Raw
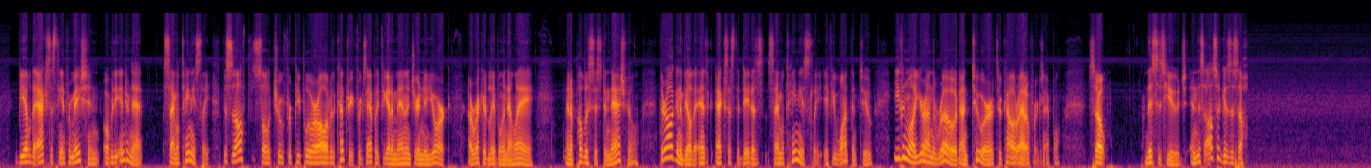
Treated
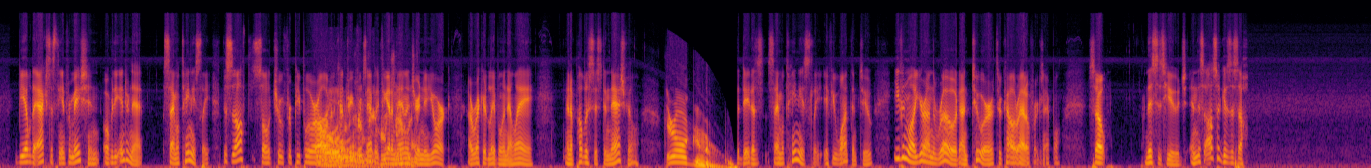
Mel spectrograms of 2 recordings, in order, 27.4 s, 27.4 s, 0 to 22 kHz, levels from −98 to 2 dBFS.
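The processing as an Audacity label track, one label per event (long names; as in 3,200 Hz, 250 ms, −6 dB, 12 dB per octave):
6.210000	8.360000	delay with pitch and tempo change per echo 106 ms, each echo −6 semitones, echoes 3
12.660000	12.660000	tape stop 2.09 s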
